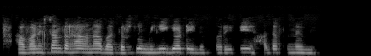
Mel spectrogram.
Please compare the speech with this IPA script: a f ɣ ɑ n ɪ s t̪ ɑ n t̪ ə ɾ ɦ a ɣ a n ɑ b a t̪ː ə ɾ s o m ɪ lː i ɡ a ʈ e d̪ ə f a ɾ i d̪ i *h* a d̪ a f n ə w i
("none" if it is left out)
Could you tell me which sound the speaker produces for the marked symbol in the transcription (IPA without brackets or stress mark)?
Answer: h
